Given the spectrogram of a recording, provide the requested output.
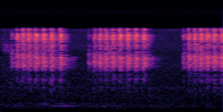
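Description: A magpie gives three harsh, rattling chatters, each about a second long and made of rapid dry clicks, with short pauses between bursts.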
